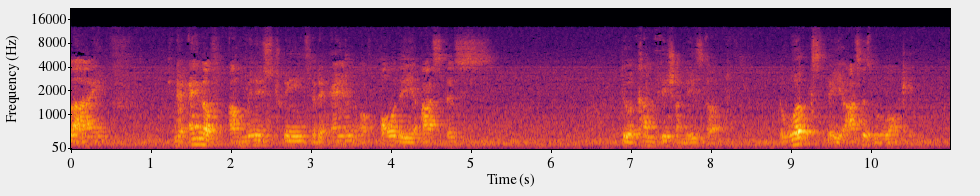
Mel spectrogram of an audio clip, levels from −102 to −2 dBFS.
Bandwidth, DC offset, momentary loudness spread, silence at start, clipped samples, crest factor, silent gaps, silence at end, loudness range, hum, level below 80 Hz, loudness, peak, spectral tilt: 13 kHz; under 0.1%; 18 LU; 0 s; under 0.1%; 22 dB; none; 0 s; 6 LU; none; -62 dBFS; -23 LUFS; 0 dBFS; -5 dB/octave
